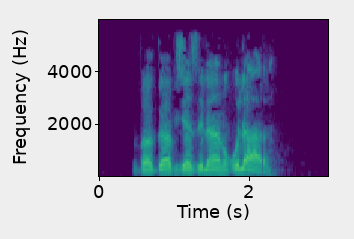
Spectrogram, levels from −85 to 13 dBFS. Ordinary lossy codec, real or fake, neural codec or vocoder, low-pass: MP3, 32 kbps; real; none; 5.4 kHz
